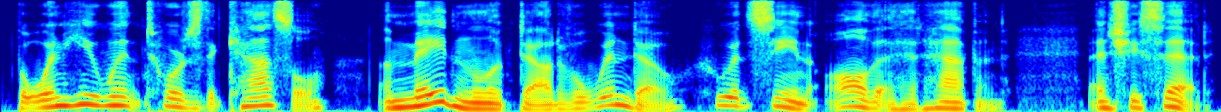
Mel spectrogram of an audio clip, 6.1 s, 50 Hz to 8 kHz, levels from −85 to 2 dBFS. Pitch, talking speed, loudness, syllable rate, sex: 135 Hz, 235 wpm, -19 LUFS, 6.0 syllables/s, male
